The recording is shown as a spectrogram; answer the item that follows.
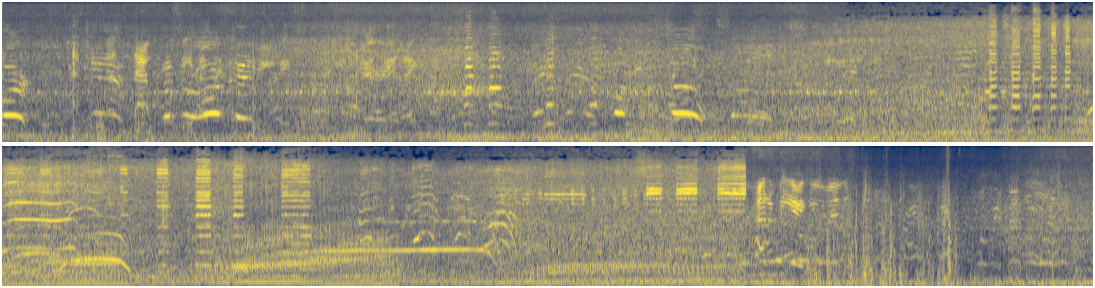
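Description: Cars and trucks passing close by on a busy road, a steady low rumble of engines and tyres. Car horns honk several times in the second half.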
